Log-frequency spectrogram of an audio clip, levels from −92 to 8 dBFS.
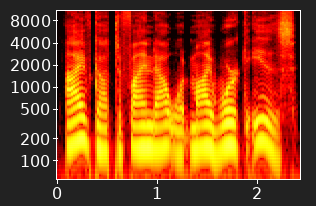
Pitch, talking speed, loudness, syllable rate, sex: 150 Hz, 220 wpm, -16 LUFS, 4.5 syllables/s, male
